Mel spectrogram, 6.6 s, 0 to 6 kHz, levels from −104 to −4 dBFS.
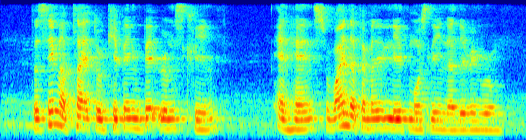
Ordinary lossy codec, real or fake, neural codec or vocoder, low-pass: none; real; none; 5.4 kHz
